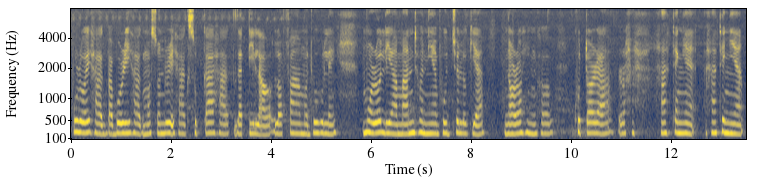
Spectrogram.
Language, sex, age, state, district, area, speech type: Assamese, female, 18-30, Assam, Morigaon, rural, spontaneous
